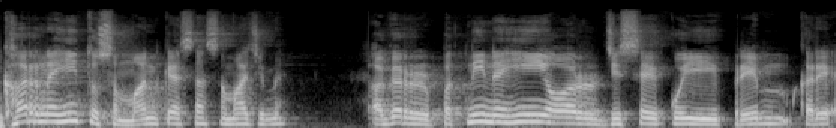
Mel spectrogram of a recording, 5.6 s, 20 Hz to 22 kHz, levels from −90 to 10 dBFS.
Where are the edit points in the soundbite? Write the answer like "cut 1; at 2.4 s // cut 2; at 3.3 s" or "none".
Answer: cut 1; at 2.4 s

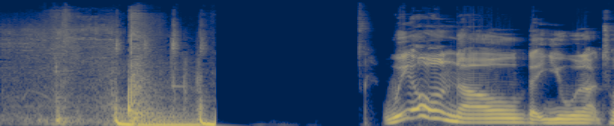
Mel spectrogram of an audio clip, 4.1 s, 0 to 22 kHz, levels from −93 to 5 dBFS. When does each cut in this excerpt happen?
cut 1; at 1.4 s

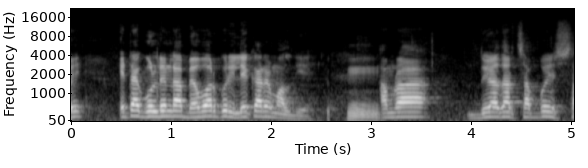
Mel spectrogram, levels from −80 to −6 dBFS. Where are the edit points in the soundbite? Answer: cut 1; at 2.5 s

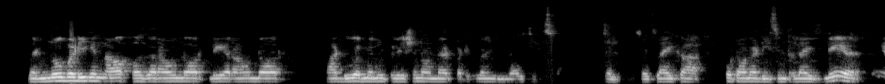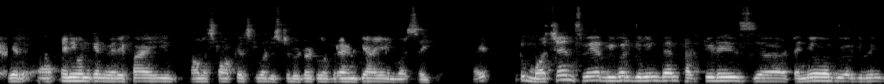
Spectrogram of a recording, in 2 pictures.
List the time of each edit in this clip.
cut 1; at 14.0 s

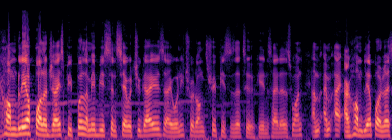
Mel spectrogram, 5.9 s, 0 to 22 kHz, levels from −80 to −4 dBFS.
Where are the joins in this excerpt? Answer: cut 1; at 4.6 s

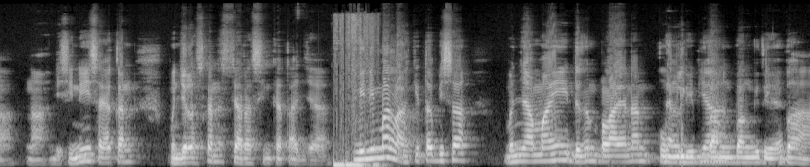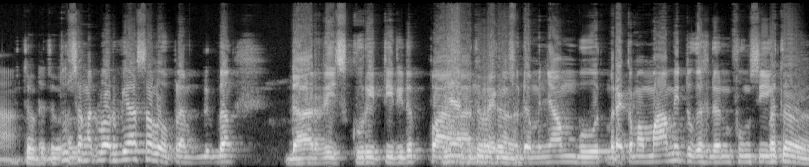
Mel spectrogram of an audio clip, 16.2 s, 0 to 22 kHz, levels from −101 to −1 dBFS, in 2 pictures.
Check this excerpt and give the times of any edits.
cut 1; at 3.4 s

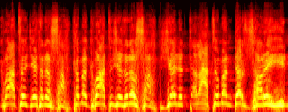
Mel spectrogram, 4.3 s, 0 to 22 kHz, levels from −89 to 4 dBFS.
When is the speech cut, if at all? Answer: cut 1; at 1.0 s // cut 2; at 2.3 s

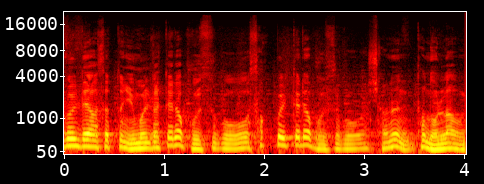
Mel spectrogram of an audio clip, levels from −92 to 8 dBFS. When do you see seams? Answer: cut 1; at 3.1 s

